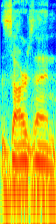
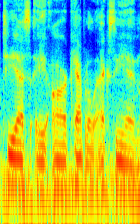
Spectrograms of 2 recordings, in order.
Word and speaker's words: TsarXen: And my name is TsarXen, TsarXen, like Tarzan, but it's the Tsar of Zen.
